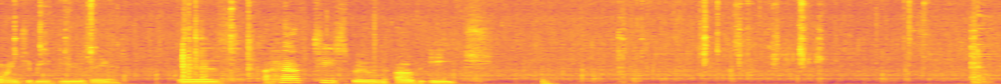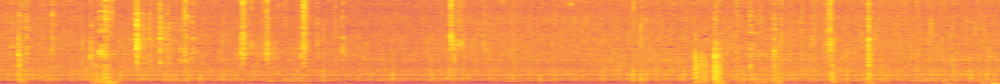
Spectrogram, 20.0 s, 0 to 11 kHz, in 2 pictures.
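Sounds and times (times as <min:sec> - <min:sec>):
beans sizzling in a pan: 0:00.0 - 0:20.0.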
